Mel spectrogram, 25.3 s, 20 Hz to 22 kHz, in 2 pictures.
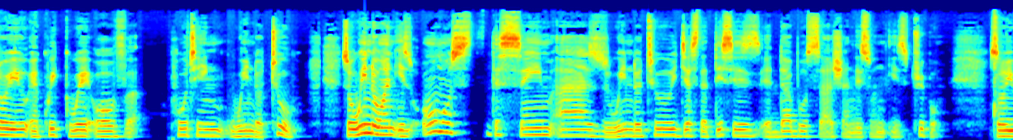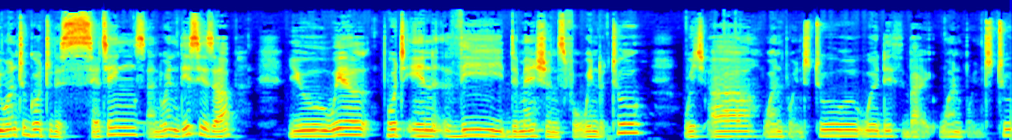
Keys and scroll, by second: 20.9-22.2 typing, 25.2-25.3 typing.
